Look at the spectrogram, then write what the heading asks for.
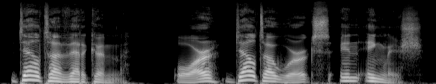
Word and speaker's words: Deltawerken: and this time we will see how to pronounce in a regular Dutch accent delta veren or delta works in English a series of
